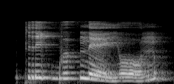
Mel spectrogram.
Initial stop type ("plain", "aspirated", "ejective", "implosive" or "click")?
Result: plain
